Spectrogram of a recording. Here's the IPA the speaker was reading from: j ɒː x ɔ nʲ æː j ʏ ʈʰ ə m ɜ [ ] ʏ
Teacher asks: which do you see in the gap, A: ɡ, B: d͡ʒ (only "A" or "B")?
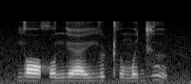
B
